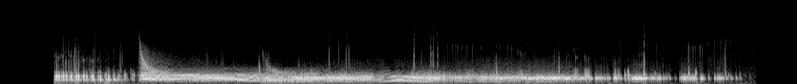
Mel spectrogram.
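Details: Stomach growling: a long, low gurgling rumble with bubbling pops lasting several seconds, bowel sounds (borborygmi).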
